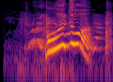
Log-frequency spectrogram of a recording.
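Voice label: "no need", Mandarin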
